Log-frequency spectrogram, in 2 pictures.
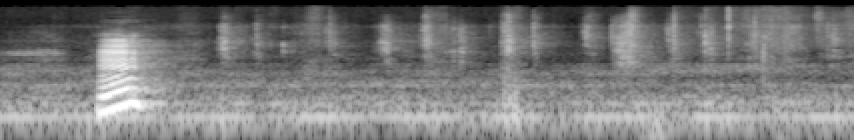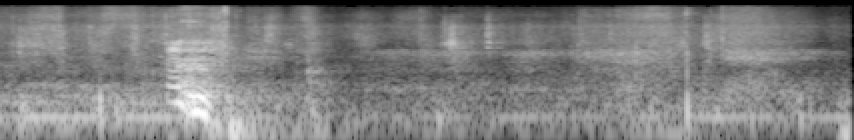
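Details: Bailey, a Beagle kept indoors, in a bad mood in the morning: two short rising whiny yelps about five seconds apart, with a low steady hum and scattered clicks and rustling in a small room.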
